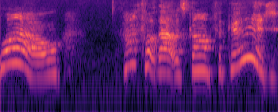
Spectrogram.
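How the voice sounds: In a put-on character voice, a woman speaks slowly at a high pitch with big pitch swings and a slightly mellow tone.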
